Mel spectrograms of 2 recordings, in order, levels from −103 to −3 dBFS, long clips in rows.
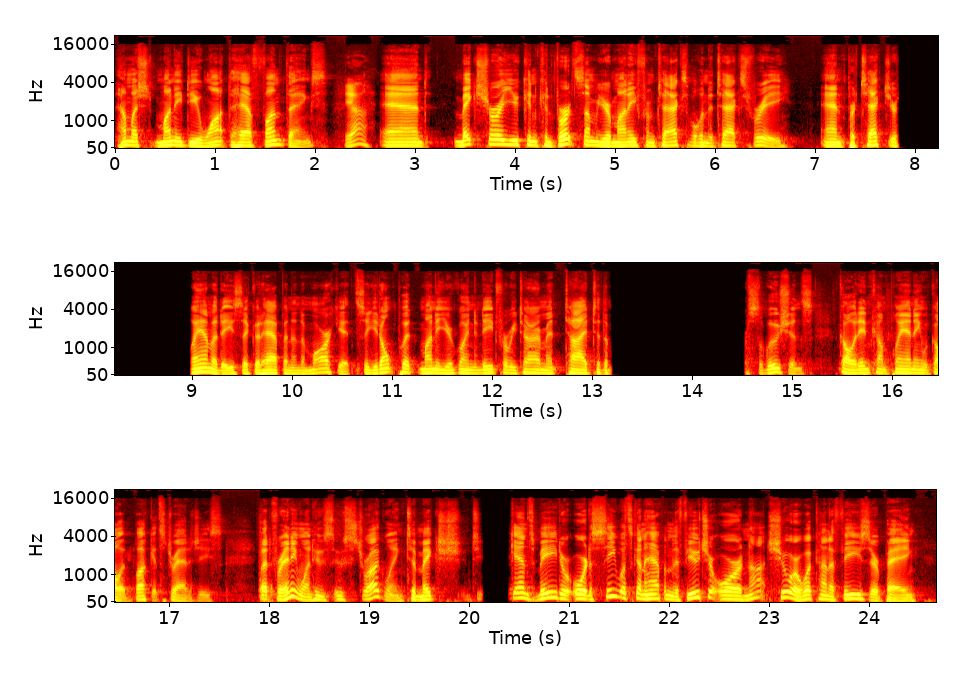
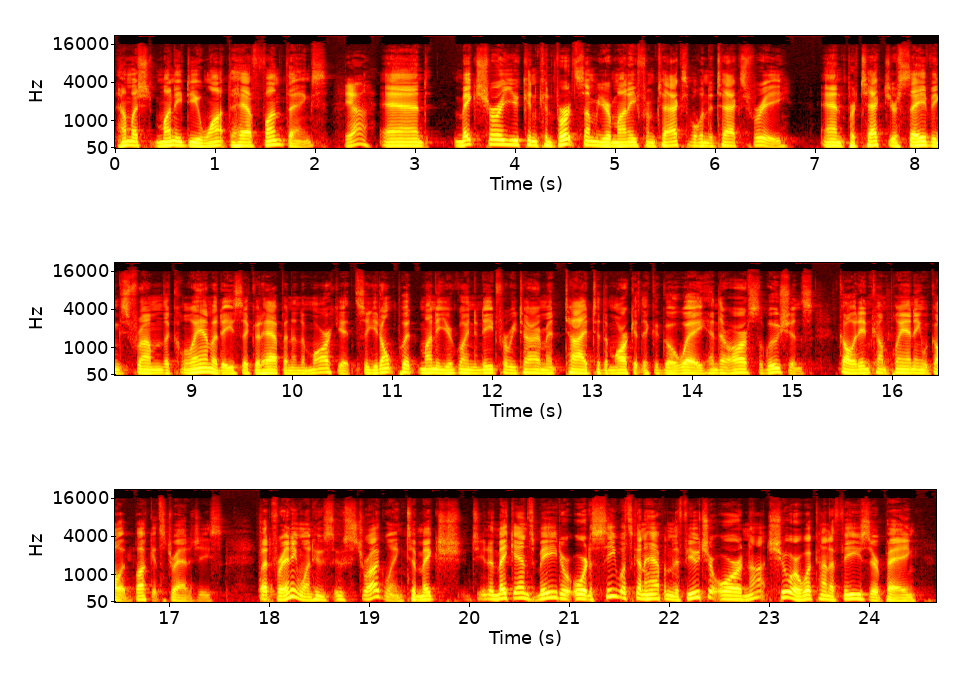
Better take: second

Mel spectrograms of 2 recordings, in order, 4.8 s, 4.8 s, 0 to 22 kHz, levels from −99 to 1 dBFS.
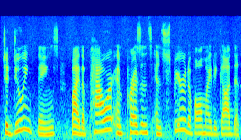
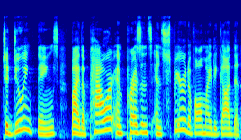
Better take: second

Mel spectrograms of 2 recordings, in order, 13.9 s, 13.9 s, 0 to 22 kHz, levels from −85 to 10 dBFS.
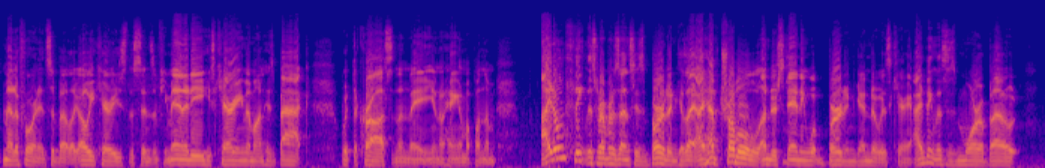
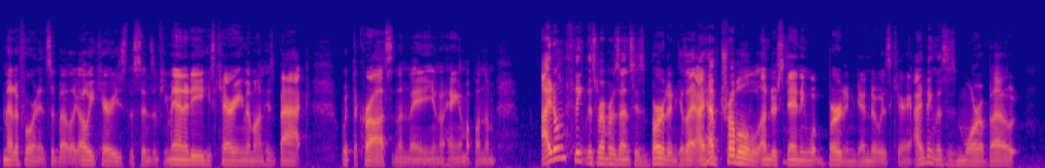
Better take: second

